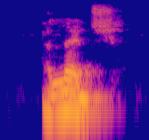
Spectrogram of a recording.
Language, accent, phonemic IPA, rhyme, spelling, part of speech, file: English, Southern England, /əˈlɛd͡ʒ/, -ɛdʒ, allege, verb, LL-Q1860 (eng)-allege.wav
- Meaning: 1. To state under oath, to plead 2. To cite or quote an author or his work for or against 3. To adduce (something) as a reason, excuse, support etc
